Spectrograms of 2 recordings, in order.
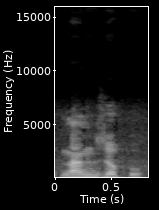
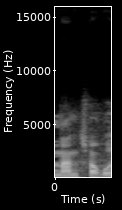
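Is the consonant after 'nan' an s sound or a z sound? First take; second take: z sound; s sound. First: The middle consonant is a voiced z sound. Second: The middle consonant is a voiceless s sound. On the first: The speaker calls it right. "tapi nanzoku ya" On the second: The speaker calls it wrong. "bukan nansoku"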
